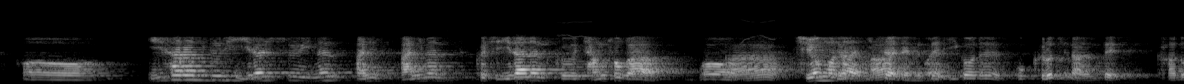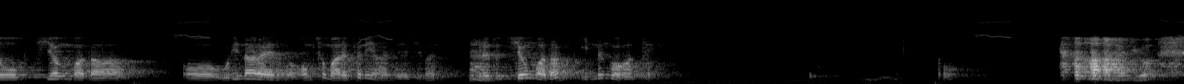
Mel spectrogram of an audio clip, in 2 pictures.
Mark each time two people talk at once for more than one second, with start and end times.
8.2-9.4

